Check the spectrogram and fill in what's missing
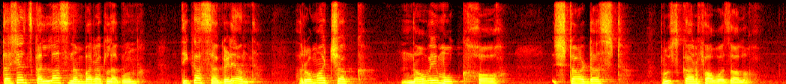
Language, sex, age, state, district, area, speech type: Goan Konkani, male, 45-60, Goa, Salcete, rural, read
